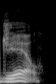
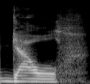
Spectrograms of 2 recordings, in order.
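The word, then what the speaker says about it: gaol: the jail sphere yeah spelled g a o l which took me a very long time to realize it's pronounced jail because it's the jail yes I was calling it a gwl you're right when I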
